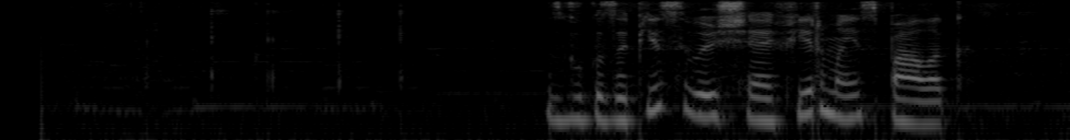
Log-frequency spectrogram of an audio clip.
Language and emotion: Russian, neutral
